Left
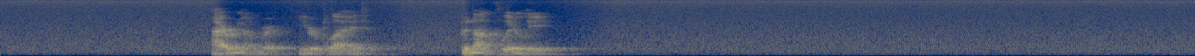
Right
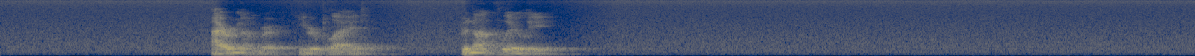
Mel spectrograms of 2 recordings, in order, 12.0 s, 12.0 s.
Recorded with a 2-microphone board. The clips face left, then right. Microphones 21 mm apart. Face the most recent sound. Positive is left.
turn(degrees=5)  # may be behind; listen again after turning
